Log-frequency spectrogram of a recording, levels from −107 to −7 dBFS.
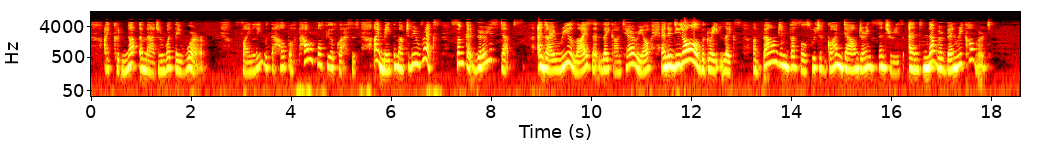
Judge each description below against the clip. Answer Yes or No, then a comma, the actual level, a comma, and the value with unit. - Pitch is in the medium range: No, high, 240 Hz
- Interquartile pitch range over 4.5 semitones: Yes, average, 5.1 semitones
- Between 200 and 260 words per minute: No, average, 165 wpm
